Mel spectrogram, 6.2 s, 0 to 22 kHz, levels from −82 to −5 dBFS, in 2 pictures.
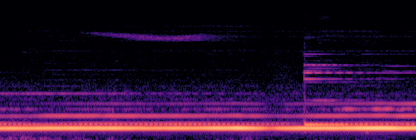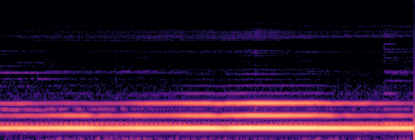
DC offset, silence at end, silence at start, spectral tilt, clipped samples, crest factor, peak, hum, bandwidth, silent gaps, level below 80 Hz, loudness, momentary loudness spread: under 0.1%; 0 s; 0 s; -6.5 dB/octave; under 0.1%; 12 dB; -6 dBFS; none; 7.8 kHz; none; -60 dBFS; -17 LUFS; 11 LU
